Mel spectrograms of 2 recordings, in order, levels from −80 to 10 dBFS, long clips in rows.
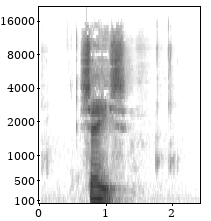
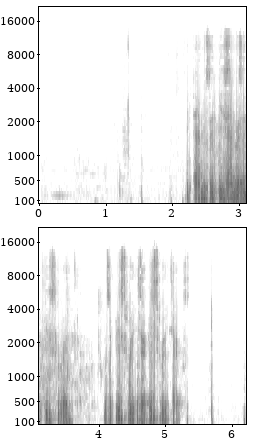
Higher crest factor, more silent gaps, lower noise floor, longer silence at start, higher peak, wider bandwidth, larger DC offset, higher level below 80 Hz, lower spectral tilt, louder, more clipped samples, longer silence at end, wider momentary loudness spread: about the same, 18 dB vs 22 dB; neither; second, -58 dBFS vs -67 dBFS; second, 0.6 s vs 2.2 s; first, 0 dBFS vs -12 dBFS; about the same, 15.5 kHz vs 15.5 kHz; neither; about the same, -52 dBFS vs -50 dBFS; second, -3.5 dB/octave vs -5 dB/octave; first, -13 LUFS vs -32 LUFS; neither; first, 1.15 s vs 0.5 s; second, 12 LU vs 22 LU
